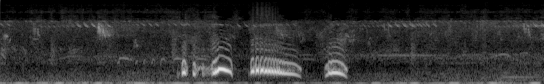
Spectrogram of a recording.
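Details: Single crowing phrase from a trained, big-voiced Spotted Dove used as a lure for wild birds, 'khan yon one kuk' style: stuttered opening notes, then two strong falling coos and a brief end note over quiet background.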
